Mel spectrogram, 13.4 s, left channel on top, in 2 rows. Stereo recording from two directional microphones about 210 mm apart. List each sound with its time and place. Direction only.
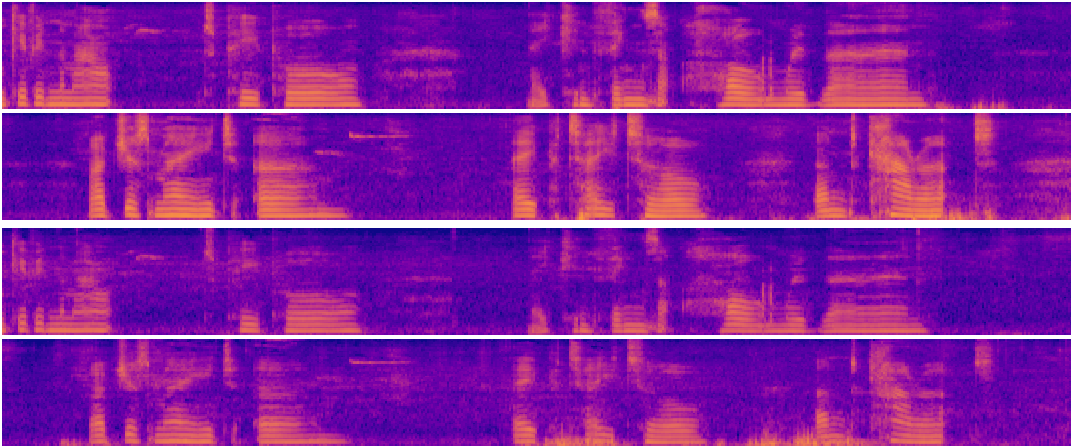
0.0 s speech: 20° left (ahead or behind)
3.2 s speech: 20° left (ahead or behind); by 4.9 s 35° left (ahead or behind)
4.9 s speech: 25° left (ahead or behind)
7.2 s speech: 25° left (ahead or behind)
9.8 s speech: 20° left (ahead or behind)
